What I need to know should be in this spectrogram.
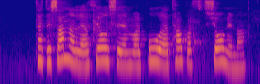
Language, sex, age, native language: Icelandic, female, 12, Icelandic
